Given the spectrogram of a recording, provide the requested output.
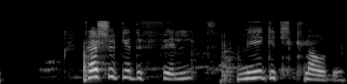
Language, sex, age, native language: Icelandic, male, 10, Icelandic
